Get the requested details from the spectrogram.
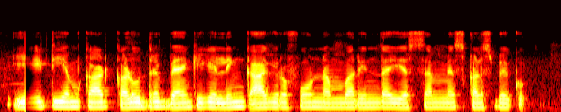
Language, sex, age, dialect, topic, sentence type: Kannada, male, 25-30, Central, banking, statement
